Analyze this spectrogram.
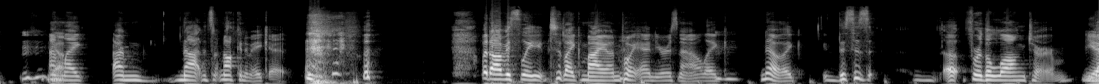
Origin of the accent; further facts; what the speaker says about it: the Bay Area, California, United States; I'm like from the Bay Area.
